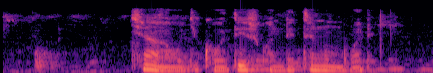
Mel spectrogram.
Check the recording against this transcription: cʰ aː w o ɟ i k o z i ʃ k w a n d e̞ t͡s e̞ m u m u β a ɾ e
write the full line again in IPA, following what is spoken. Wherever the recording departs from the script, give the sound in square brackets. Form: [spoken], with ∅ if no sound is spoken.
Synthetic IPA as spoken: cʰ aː w o ɟ i [kʰ] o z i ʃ k w a n d e̞ t͡s e̞ [n] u m u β a ɾ e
